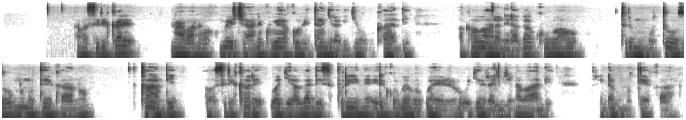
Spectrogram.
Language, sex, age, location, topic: Kinyarwanda, male, 25-35, Musanze, government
